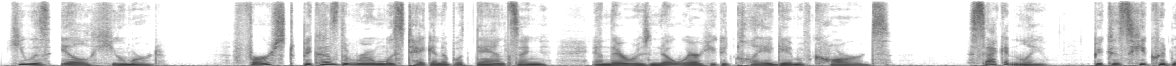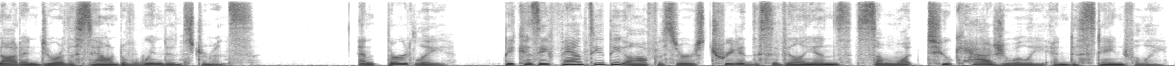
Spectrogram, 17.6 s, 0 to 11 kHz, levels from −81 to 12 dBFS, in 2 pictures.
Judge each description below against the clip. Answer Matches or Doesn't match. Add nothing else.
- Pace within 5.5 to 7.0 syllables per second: Matches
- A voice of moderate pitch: Matches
